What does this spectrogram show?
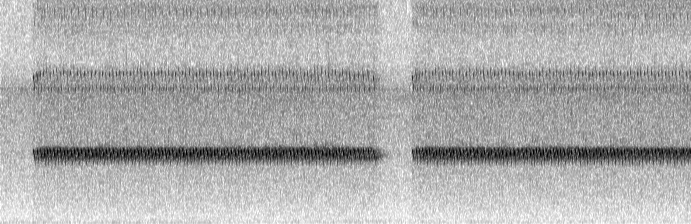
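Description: A cricket chirps in a steady, high, ringing trill, pausing once briefly before resuming.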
